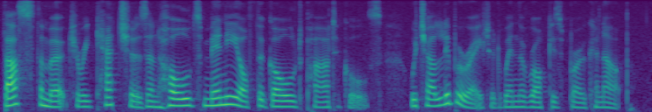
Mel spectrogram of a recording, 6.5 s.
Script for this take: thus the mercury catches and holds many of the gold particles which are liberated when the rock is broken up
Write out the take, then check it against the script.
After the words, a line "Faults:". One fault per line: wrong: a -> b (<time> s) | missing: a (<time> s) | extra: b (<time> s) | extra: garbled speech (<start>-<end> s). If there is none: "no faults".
thus the mercury catches and holds many of the gold particles which are liberated when the rock is broken up
Faults:
no faults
